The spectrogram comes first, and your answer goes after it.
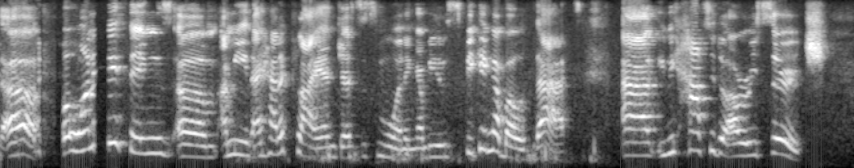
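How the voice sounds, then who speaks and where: Speaking in a Trinidadian accent, a woman uses lively intonation at a moderate pace, her loudness very even, over noticeable background noise. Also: fairly high pitch for a woman. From Trinidad and Tobago. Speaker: business coach. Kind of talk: interview. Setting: Skype call.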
